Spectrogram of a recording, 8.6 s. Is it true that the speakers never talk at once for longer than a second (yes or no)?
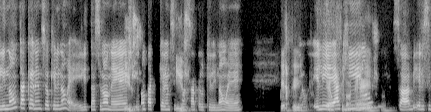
no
